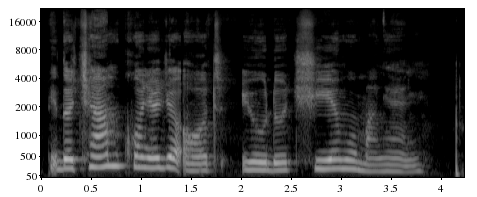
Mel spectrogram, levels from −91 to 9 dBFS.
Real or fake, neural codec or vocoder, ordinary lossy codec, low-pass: fake; vocoder, 44.1 kHz, 128 mel bands, Pupu-Vocoder; none; none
